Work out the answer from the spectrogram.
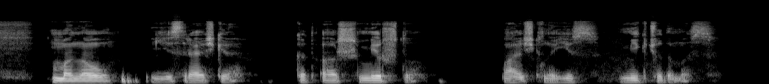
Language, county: Lithuanian, Vilnius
